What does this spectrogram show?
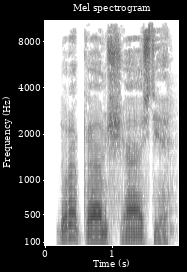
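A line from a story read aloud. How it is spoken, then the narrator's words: Bitter sigh. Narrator (Russian): горько вздохнул Трофимов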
